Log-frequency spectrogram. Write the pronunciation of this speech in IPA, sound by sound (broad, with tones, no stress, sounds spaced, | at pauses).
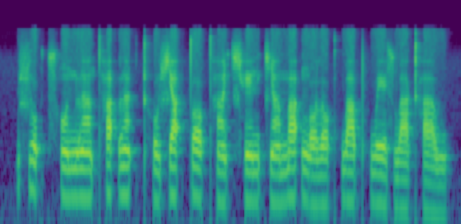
ɕ o˦ ʔ t͡sʰ ɔ̃˧ n l ã˧ t̪ʰ a˦ ʔ l ã˦ k̚ t̪ʰ o˧ ɕ a˦ ʔ t̪ ɔ˥˧ t̪ʰ ã˧ t͡ɕʰ ẽ˧ n t͡ɕ ã˧ m a˦ ʔ ŋ ɔ˧ l ɔ˧ kʰ w a˦ pʰ w e˥˧ s w a˧ kʰ a˨˩ w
